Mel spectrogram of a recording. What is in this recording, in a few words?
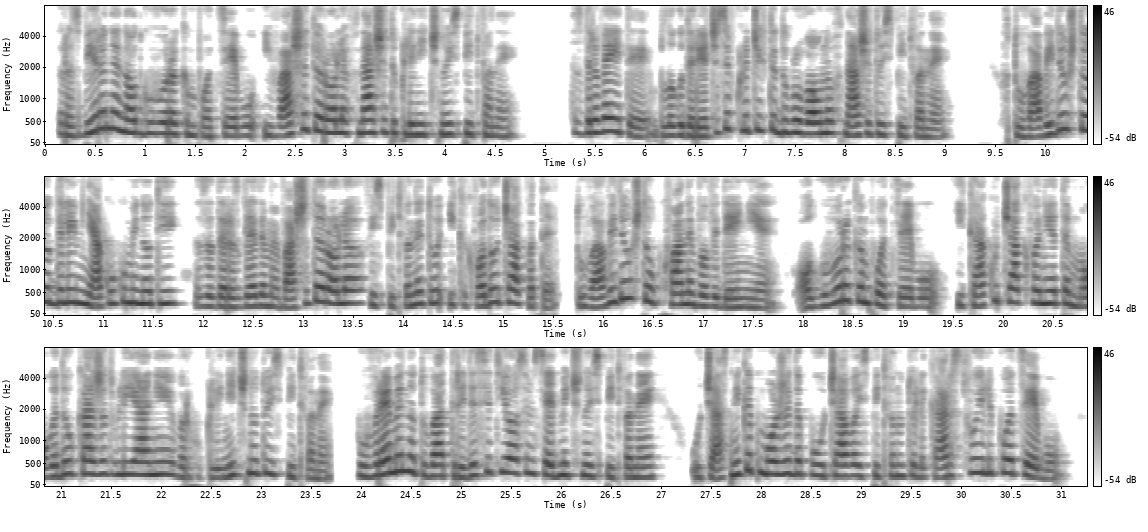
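Bulgarian female corporate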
